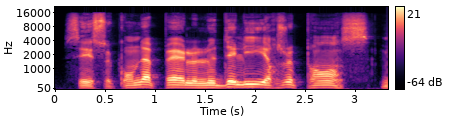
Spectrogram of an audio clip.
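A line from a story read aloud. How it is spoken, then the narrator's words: Murmured. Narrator (French): murmura-t-il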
